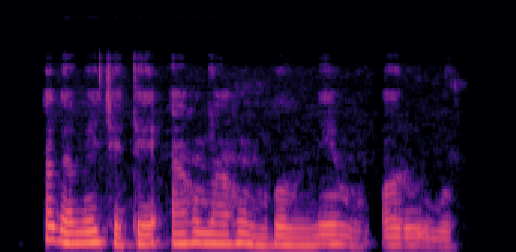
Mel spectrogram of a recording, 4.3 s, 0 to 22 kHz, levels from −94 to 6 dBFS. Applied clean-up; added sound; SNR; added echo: none; none; none; none.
